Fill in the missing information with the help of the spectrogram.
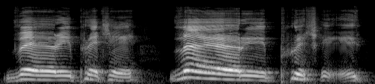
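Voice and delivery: loud, slow sarcastic scowl. Acted. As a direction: sneer it out while glaring. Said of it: "he scowled".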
